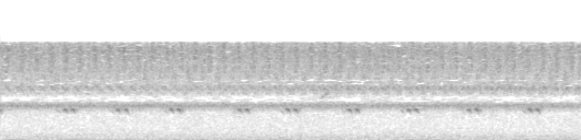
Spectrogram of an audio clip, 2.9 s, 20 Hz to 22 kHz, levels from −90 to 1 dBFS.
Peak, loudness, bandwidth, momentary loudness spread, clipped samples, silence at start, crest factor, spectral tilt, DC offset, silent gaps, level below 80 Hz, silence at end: -36 dBFS; -47 LUFS; 15.5 kHz; 1 LU; under 0.1%; 0 s; 16 dB; 0.5 dB/octave; under 0.1%; none; under -90 dBFS; 0 s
